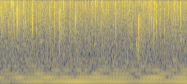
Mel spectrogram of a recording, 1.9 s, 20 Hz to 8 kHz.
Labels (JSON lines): {"label": "biophony, midshipman", "recorder": "SoundTrap 500"}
